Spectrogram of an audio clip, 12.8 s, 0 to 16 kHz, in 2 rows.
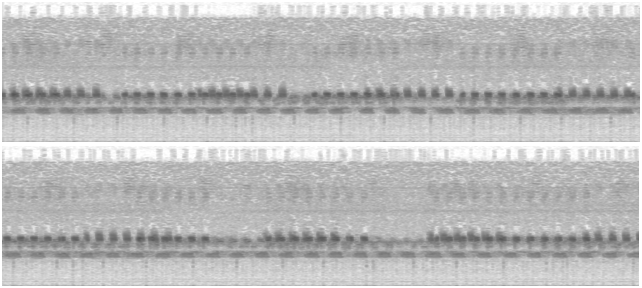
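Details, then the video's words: Countryside insects at night on 17 August 2022 keep up an unbroken shrill chorus: a sustained high ringing note beneath bursts of fast pulsed chirping that pause and restart, with distant low rumble underneath. "시골밤 벌레소리"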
